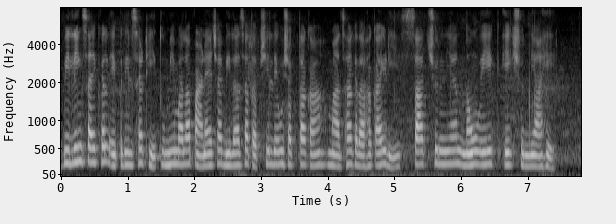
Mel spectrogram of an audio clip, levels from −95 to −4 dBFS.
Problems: none marked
